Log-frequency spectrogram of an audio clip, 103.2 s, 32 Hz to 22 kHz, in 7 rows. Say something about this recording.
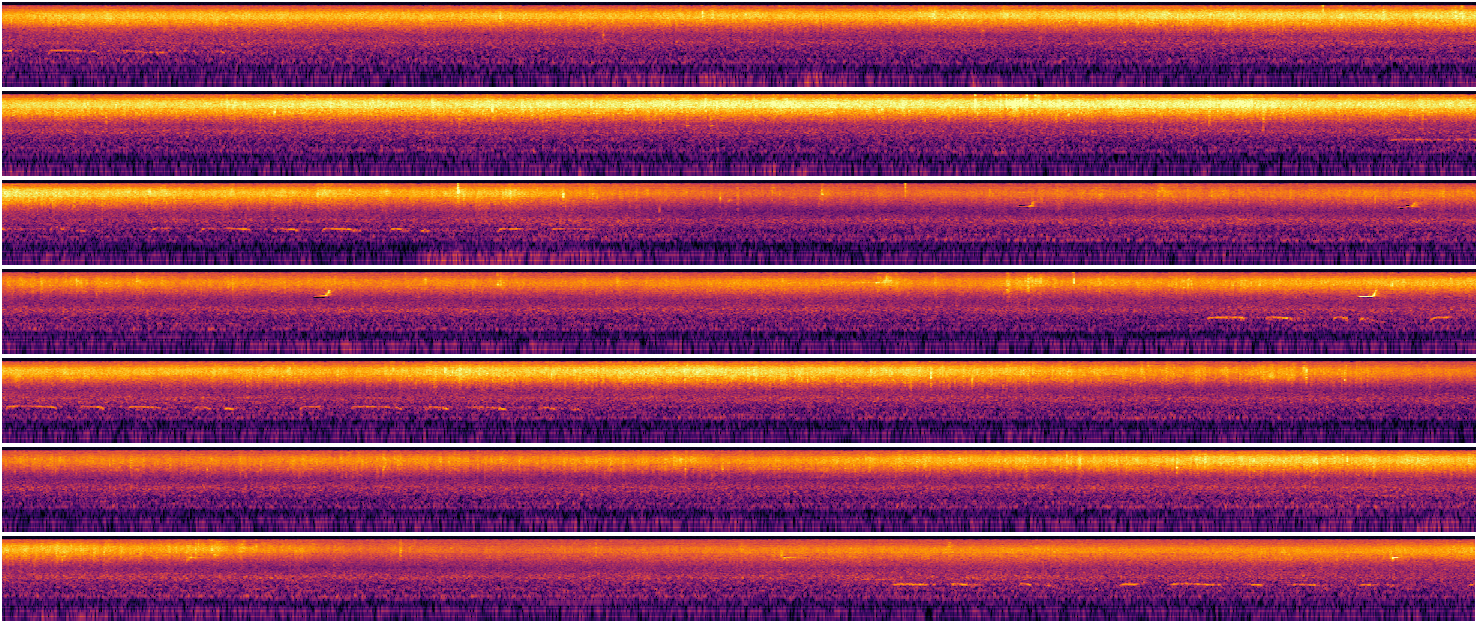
forest ambience steady breeze summer sweden leaves light wind distant highway loop m10
Recorded in a swedish forest on a windy day using Sony PCM m10.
